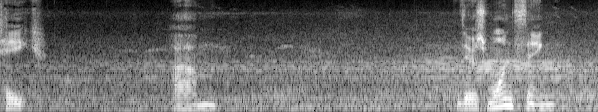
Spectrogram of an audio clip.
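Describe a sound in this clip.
A man speaks calmly and hesitantly into a phone microphone, close by.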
